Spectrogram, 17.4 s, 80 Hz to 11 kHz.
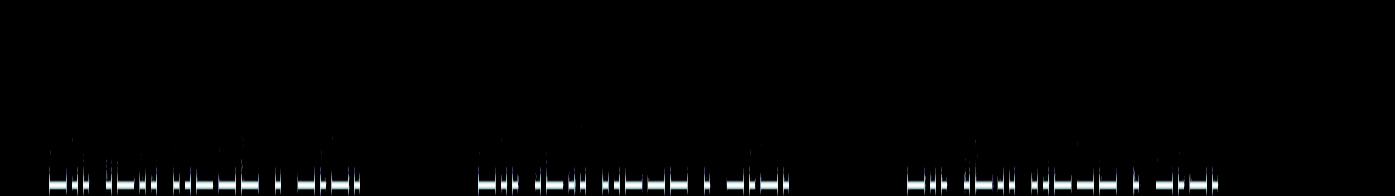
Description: Morse code, heard as a keyed tone, about 17 wpm, 700 Hz. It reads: DL2EC DL2EC DL2EC
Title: DXCC-100 Call Signs - 5 Characters - Repeated 3x - 17wpm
